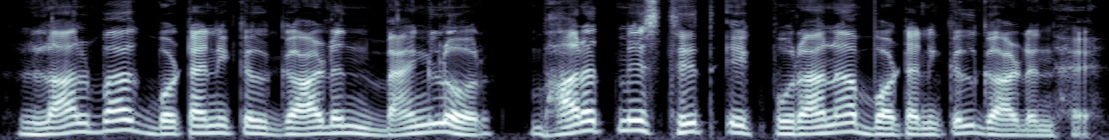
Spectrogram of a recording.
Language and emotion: Hindi, neutral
